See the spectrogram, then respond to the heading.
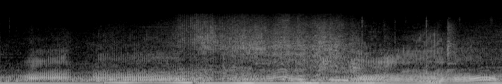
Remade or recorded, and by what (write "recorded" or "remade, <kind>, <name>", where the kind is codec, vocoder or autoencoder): recorded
